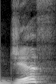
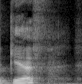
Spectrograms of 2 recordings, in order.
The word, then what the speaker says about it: GIF: dot, and then can either be a GIF, or if you're on the wrong way of pronouncing things, a GIF.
